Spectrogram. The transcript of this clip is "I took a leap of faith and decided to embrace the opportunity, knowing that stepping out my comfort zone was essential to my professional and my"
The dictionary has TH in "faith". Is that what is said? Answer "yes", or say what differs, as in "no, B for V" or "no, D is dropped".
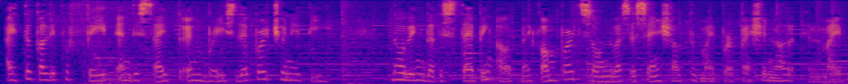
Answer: no, T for TH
